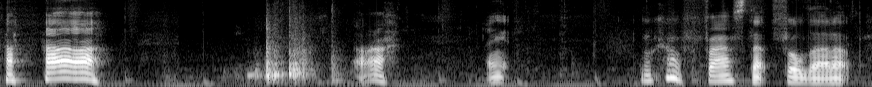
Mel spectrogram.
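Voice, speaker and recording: A man's voice: on the high side, very animated, takes it slowly, soft background music. A man from Sweden, a native Swedish speaker, chatting casually to viewers while he works on a car project in his garage and thinks aloud. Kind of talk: casual garage work commentary. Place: home garage.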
